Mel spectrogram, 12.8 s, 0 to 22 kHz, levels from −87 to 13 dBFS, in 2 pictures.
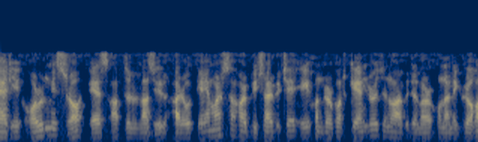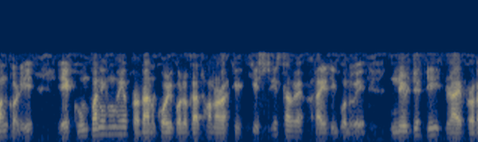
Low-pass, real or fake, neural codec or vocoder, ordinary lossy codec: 5.4 kHz; fake; codec, 16 kHz, 2 kbps, FunCodec, trained on Chinese and English, 25 frames a second; none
